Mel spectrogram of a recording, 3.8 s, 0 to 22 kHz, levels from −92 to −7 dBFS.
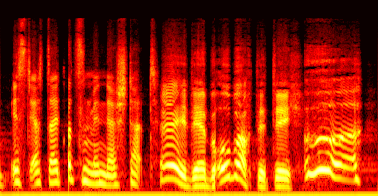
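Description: Compressed frames skipped at 0.68 s and 2.15 s: the audio jumps ahead about 150 ms, then about 70 ms, consistent with roughly five and three lost 26.1 ms frames. Overlapping frames smear each join into a soft blip, seen as a vertical smudge and an abrupt waveform envelope change.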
